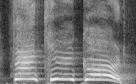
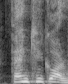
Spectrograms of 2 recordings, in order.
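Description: First: Yelled out. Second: Said in the usual way. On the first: Shown as a demonstration. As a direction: shout it out with the kids. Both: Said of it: "could all yell out".

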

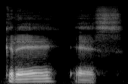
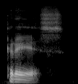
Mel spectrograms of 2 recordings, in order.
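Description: First: "Crees" slowly as two beats, CRE - es; drawn-out teaching "Crees", cre, then es; separated syllables. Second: Said in the usual way. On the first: Shown as a demonstration. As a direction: pull the two E's of "Crees" apart. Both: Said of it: "get the two E's in separate syllables".

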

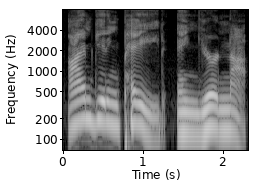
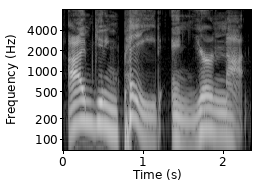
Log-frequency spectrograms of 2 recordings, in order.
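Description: First: Slow, mocking echo of her taunt; mocking repeat. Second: Slow and lower, deadpan mock; mocking repeat, lower. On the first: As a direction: drag it out to mock her. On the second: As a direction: flatten it lower to ridicule.

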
